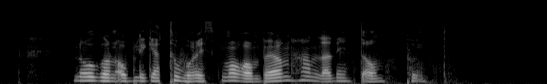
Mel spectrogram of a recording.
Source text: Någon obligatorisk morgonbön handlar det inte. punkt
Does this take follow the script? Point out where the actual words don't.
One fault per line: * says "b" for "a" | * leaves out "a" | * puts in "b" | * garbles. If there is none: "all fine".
* puts in "om"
